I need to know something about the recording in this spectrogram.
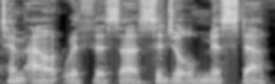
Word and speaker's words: Sigil: campaign so sorry it's the city of sigil not sigle sigle yeah but that was yeah so I looked that up last week and the um American yeah pronunciation is sigle UK is Sig isn't that is that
